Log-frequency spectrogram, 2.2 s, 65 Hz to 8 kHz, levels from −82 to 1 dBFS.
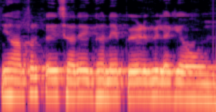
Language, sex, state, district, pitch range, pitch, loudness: Hindi, male, Chhattisgarh, Bilaspur, 125-130 Hz, 125 Hz, -13 LUFS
